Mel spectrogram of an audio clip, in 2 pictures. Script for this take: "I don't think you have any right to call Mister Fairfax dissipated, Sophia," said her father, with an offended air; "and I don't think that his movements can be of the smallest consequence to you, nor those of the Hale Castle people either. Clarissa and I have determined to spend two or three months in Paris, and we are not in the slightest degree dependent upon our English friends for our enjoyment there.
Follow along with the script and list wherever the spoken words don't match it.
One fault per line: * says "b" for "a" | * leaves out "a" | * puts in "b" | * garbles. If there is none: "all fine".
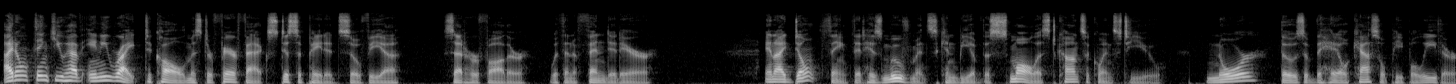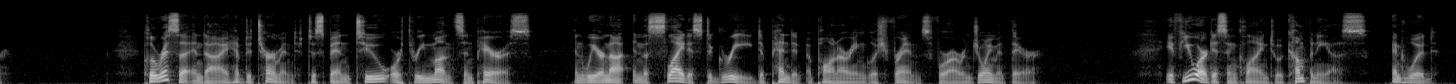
* puts in "If you are disinclined to accompany us and would"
